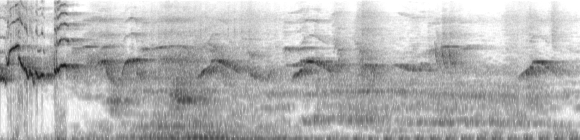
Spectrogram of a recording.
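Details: Oriental magpie-robin singing ngeplong in the morning as a lure to get others to reply; one loud, sharp whistled note opens, followed by softer, varied warbling whistles over a steady low hum.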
